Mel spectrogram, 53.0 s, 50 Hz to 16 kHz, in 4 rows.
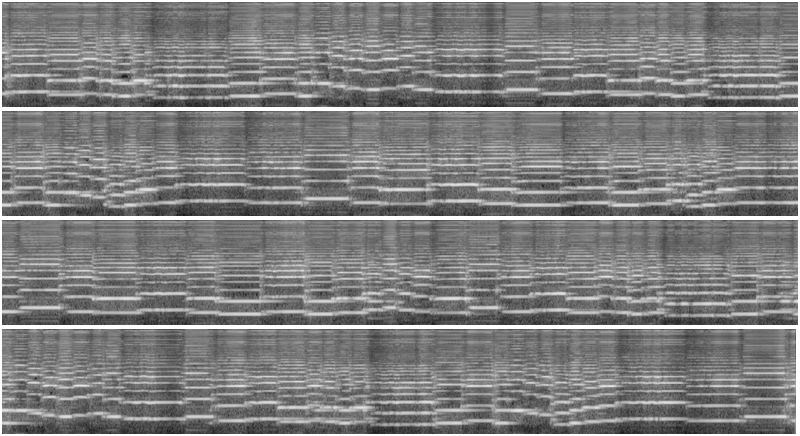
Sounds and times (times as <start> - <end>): Violin, fiddle: 0.0 - 53.0.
